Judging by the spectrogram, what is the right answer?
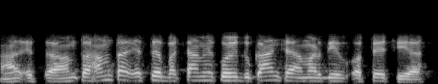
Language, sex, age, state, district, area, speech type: Maithili, male, 18-30, Bihar, Purnia, urban, conversation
